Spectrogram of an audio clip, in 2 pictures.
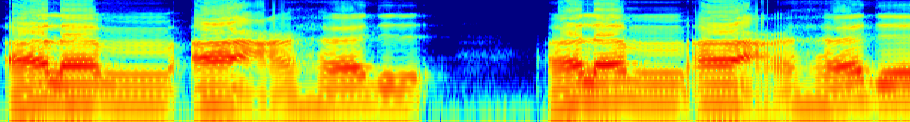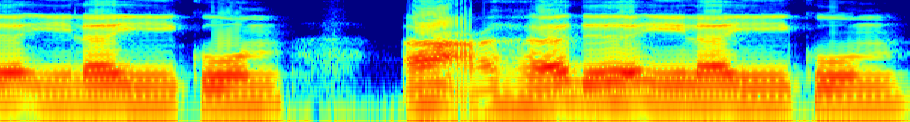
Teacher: ain di antara keduanya tidak terlalu ditahan dan tidak terlalu dialirkan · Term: sifat bainiyah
